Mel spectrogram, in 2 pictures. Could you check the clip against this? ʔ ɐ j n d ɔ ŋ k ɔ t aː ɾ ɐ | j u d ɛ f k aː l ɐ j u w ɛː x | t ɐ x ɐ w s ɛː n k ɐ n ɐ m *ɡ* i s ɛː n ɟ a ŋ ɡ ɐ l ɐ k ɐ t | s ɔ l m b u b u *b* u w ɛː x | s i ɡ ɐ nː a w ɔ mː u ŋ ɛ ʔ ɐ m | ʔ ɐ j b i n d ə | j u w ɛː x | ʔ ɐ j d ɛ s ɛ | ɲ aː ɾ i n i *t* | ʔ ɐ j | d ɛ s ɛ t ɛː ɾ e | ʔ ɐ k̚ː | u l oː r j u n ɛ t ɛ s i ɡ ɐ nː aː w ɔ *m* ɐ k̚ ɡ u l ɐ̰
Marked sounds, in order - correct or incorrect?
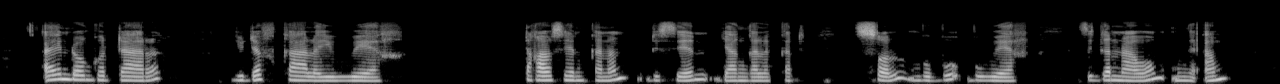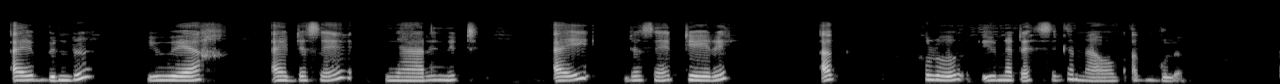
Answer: incorrect, correct, correct, correct

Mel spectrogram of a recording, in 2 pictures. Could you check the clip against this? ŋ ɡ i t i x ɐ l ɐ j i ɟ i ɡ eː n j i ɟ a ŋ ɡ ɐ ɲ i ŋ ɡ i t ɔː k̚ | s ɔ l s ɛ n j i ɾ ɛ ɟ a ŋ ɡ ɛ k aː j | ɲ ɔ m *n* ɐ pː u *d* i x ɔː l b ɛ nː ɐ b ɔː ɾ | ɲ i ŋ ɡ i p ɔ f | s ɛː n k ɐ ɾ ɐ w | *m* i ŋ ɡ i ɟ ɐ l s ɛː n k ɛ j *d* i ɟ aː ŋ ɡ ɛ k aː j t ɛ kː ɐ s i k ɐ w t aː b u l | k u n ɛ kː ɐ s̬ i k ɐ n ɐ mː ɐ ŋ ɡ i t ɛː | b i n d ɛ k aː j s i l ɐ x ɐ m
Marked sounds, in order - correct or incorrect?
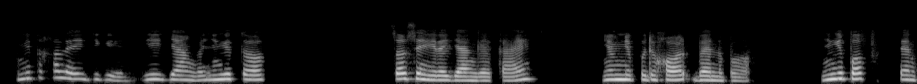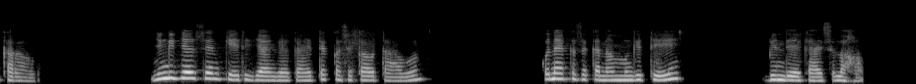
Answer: incorrect, correct, incorrect, incorrect

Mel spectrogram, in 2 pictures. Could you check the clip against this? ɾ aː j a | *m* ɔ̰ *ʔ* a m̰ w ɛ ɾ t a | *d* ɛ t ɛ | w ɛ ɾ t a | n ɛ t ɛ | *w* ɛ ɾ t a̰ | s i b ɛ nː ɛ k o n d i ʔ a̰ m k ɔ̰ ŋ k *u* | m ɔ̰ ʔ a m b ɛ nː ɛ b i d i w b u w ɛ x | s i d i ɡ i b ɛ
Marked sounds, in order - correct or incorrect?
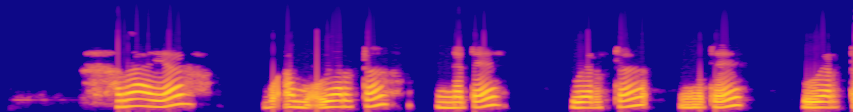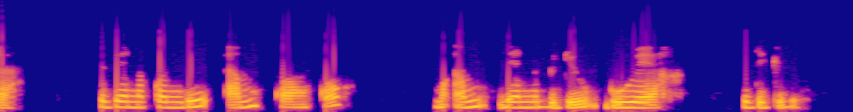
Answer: incorrect, correct, incorrect, correct, incorrect

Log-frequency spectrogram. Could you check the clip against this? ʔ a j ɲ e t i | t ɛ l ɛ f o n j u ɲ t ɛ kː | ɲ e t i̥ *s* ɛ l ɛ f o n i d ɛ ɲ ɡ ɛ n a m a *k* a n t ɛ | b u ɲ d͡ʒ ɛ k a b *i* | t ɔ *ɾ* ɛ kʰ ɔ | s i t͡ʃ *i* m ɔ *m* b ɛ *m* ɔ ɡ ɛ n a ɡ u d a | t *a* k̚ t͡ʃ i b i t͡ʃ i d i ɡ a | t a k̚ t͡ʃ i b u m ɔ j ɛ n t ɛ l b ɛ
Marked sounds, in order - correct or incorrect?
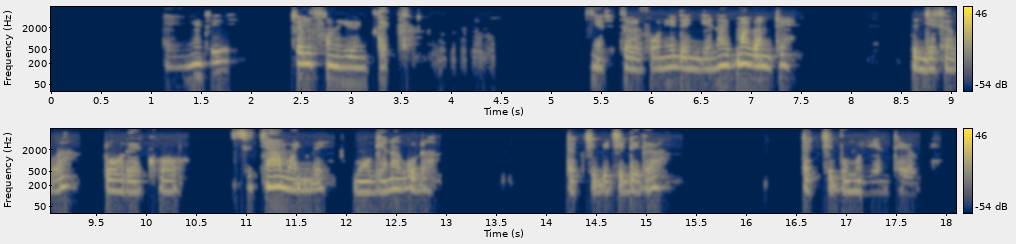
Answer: incorrect, incorrect, incorrect, correct, incorrect, incorrect, correct, correct

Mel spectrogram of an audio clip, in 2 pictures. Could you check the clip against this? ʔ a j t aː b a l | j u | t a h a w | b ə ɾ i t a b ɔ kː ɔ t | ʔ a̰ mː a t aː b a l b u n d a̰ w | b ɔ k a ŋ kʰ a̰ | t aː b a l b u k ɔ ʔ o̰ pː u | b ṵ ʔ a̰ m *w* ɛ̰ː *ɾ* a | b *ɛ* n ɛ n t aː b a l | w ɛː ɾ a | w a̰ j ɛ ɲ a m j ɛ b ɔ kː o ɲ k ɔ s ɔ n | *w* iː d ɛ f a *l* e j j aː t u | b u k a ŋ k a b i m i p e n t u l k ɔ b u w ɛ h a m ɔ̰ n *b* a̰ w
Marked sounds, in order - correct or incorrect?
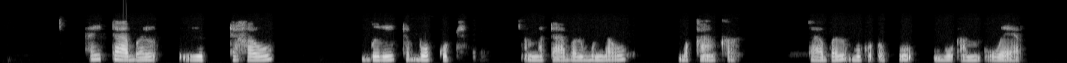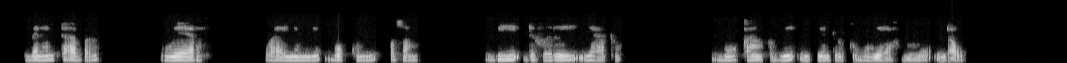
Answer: correct, correct, correct, incorrect, incorrect, incorrect

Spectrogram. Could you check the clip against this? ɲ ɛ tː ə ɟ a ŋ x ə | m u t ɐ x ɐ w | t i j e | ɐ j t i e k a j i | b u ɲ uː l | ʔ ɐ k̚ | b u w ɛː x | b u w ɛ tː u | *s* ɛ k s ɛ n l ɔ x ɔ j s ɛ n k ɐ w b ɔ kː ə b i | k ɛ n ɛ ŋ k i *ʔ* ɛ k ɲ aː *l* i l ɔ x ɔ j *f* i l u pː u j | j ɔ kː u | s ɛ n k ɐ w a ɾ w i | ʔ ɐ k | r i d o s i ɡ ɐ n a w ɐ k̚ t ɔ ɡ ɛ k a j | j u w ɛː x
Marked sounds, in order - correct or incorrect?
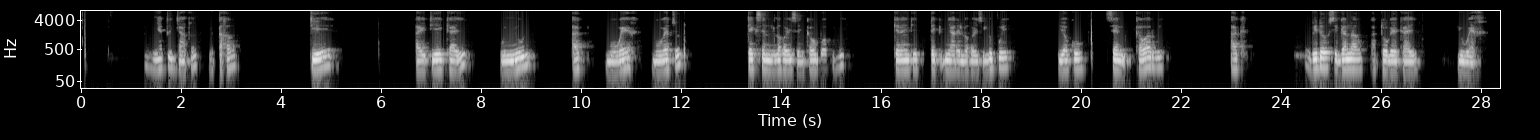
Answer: incorrect, incorrect, incorrect, incorrect

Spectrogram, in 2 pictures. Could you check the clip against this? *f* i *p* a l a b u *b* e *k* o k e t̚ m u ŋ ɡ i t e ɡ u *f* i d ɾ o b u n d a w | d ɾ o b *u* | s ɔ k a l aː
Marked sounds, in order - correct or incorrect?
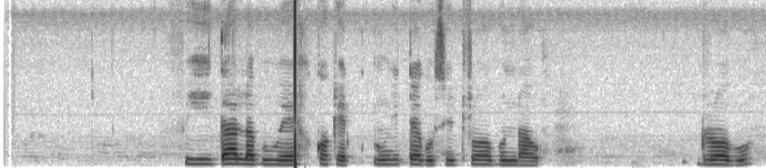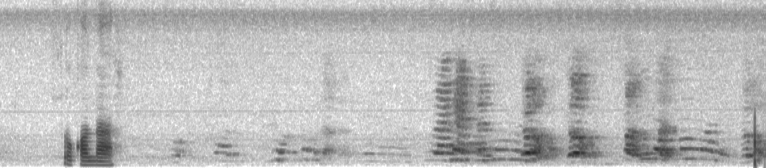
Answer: correct, incorrect, incorrect, correct, incorrect, correct

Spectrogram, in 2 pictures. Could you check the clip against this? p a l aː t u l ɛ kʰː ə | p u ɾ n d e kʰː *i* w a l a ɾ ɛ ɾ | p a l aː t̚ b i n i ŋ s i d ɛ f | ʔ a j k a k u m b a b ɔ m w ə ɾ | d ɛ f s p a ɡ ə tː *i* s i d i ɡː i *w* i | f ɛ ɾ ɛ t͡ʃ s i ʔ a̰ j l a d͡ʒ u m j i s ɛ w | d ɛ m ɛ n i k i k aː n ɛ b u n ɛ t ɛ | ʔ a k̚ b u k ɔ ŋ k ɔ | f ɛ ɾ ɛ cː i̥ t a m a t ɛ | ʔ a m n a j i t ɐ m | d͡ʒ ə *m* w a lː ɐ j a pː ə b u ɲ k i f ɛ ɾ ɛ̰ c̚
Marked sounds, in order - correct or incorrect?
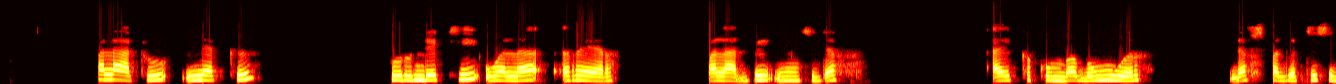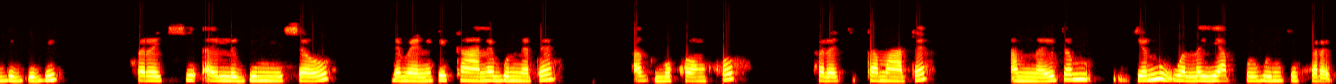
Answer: correct, correct, incorrect, incorrect

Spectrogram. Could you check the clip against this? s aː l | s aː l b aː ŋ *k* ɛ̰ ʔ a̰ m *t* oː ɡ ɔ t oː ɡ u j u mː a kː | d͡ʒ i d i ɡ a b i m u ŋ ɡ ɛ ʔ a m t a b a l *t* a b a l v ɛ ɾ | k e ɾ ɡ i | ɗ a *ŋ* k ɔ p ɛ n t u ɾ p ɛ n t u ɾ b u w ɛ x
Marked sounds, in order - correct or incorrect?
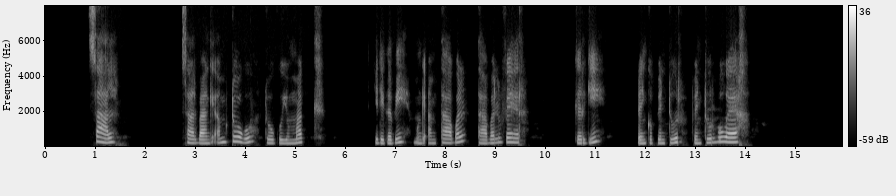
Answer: incorrect, correct, correct, incorrect

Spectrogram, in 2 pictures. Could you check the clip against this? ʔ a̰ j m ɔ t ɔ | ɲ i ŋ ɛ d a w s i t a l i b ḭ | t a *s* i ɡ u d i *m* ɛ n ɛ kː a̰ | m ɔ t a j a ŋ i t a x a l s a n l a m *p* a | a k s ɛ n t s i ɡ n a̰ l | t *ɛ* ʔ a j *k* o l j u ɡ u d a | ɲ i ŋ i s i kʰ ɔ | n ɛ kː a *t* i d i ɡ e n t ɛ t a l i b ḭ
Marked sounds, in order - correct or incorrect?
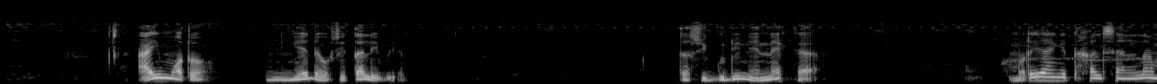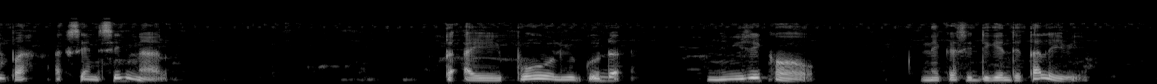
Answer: correct, incorrect, correct, incorrect, incorrect, incorrect

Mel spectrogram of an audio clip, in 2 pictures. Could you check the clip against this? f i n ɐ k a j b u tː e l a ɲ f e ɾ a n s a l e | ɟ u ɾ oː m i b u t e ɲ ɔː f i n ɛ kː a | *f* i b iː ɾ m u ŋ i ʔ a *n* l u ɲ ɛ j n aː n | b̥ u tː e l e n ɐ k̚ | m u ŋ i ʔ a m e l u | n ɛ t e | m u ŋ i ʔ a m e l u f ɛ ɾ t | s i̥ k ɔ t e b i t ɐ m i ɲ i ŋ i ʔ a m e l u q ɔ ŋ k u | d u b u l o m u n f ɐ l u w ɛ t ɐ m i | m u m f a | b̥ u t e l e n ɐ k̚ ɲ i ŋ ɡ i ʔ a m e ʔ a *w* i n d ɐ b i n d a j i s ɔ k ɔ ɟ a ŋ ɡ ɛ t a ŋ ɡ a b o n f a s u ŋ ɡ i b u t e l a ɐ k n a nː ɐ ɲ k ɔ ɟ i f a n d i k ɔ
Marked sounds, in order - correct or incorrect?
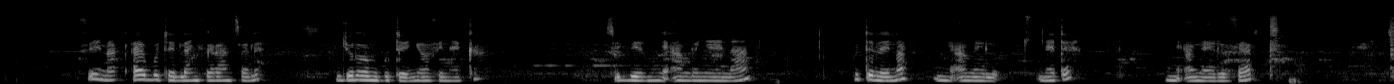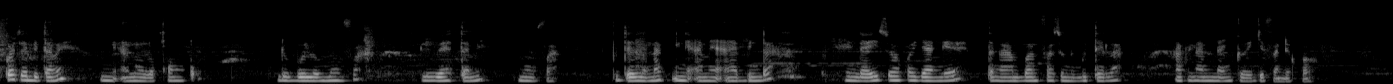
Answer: incorrect, incorrect, incorrect

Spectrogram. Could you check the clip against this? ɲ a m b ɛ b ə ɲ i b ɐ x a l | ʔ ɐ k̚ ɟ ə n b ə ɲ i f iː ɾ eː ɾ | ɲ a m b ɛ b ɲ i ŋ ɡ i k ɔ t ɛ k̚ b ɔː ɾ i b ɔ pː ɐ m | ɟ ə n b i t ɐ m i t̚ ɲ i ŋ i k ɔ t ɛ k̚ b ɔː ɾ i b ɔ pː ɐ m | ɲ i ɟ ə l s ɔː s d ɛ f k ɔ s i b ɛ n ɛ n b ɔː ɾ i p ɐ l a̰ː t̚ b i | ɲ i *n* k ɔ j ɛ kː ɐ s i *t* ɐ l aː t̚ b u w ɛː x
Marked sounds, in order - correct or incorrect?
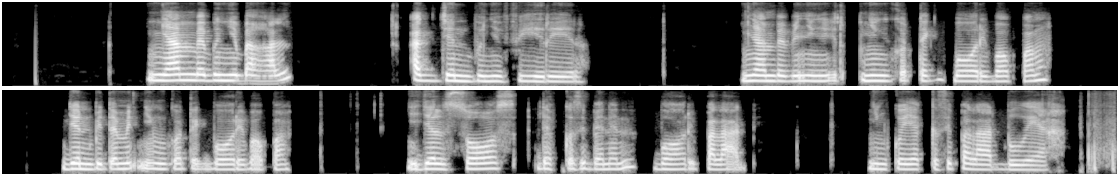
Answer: incorrect, incorrect

